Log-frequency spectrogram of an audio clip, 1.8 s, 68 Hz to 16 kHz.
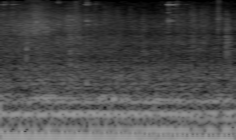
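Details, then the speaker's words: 1964 Ford Galaxie 500 XL V8 idling on the lift after its open exhaust was quietened and its carburetor rebuilt, now running on its own; low, steady, even rumble with no knocking or ticking, a healthy idle. "now we got it nice and quiet we got it running on its own"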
